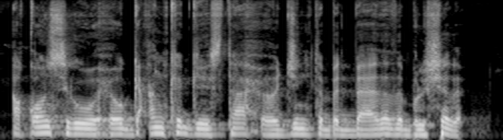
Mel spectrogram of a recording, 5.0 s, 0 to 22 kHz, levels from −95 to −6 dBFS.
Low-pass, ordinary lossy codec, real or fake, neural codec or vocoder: none; none; real; none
